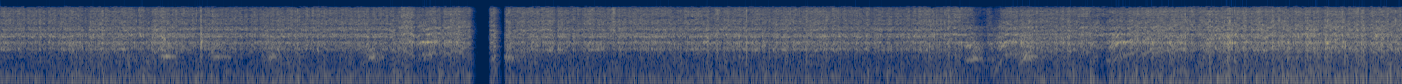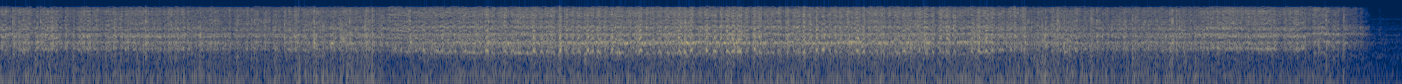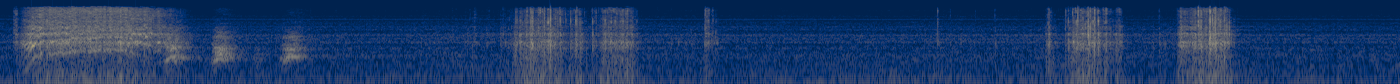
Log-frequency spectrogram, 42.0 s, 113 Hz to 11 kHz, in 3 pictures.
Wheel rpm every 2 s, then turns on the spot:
200, 200, 190, 200, 150, 160, 190, 200, 200, 190, 190, 190, 200, 120, 80, 0, 10, 10, 0, 20, 10.
32-36 38-42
